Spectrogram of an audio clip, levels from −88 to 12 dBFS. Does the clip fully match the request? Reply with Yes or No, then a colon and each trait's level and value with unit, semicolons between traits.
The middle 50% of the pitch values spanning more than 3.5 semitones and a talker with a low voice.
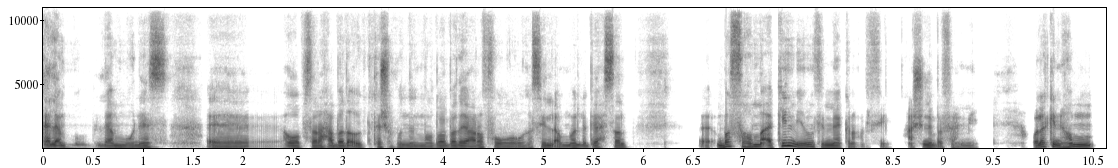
Yes: average, 3.9 semitones; low, 105 Hz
